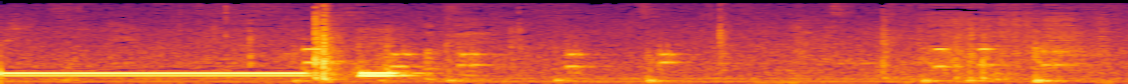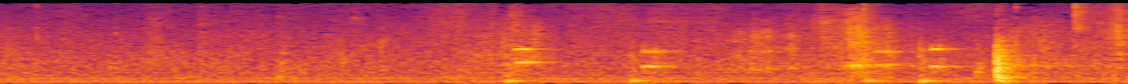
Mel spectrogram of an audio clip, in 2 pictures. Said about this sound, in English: I'm going to go ahead and make the phone call to get this thing on schedule. This is the phone call.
